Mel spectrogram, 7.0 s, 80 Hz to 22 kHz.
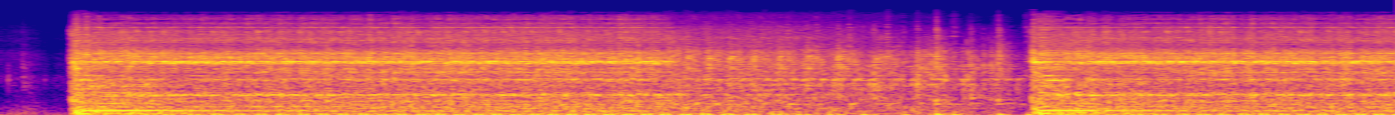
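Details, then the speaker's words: Simplicity snowblower, Briggs & Stratton 12 hp Intek OHV single, after low-compression work and valve cover refit: steady even cranking pulses twice with no firing; no start because spark plug broke while being tightened. "running oh good gravy how did we accomplish that I must have broke it when I was tightening it that is a first for me I have never broken a uh spark plug while tightening it"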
